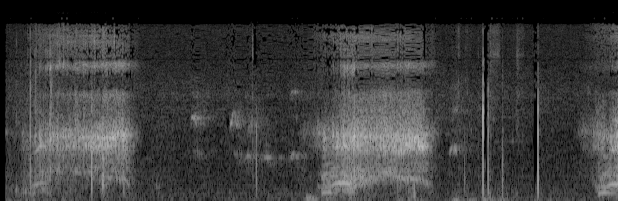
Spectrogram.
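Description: Loud rasping snores on the in-breaths, about two in eight seconds, with quiet pauses and small clicks between; ordinary adult snoring.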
